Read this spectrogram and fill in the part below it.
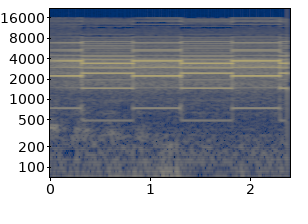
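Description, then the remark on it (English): A squeezed toy duck, marked United States Embassy, Iraq on the back and duck and cover on the front, blares an electronic two-tone siren, steadily alternating between a high and a low pitch about every half second, loud and buzzy with no talking over it. “And if you squeeze it, this is what happens.”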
